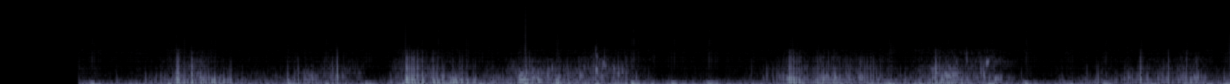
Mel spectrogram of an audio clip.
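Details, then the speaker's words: Subcrepitant crackles in a chest examination teaching recording: muffled low bubbling and crackling heard throughout the respiratory cycle, in both inspiration and expiration, over a rumbling background; these crackles change when the patient coughs. "Ahora bien, otros serán los subcrepitantes y se escuchan a lo largo de todo el ciclo respiratorio, tanto en expiración como inspiración. Y estos se modifican cuando el paciente tiene tos."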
